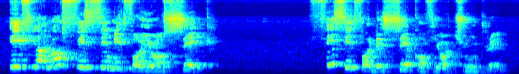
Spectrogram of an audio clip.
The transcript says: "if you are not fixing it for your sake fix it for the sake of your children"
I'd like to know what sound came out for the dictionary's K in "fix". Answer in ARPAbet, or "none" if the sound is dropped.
none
